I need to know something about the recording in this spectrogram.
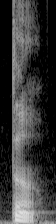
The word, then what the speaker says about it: teint: Okay, as usual, final T not pronounced. Atteint, éteint. Fin, peint, teint.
